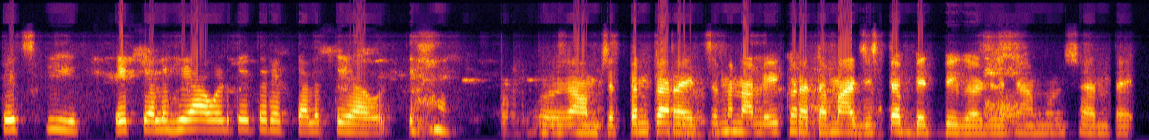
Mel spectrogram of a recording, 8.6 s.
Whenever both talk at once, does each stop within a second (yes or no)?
yes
